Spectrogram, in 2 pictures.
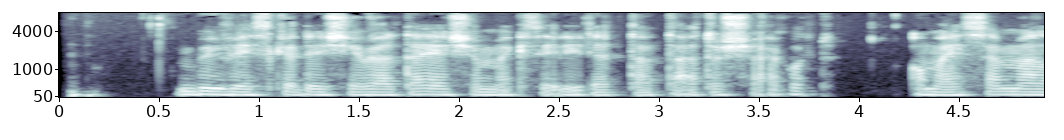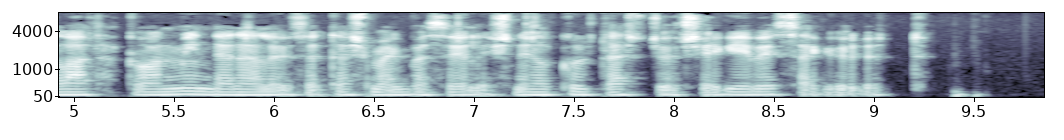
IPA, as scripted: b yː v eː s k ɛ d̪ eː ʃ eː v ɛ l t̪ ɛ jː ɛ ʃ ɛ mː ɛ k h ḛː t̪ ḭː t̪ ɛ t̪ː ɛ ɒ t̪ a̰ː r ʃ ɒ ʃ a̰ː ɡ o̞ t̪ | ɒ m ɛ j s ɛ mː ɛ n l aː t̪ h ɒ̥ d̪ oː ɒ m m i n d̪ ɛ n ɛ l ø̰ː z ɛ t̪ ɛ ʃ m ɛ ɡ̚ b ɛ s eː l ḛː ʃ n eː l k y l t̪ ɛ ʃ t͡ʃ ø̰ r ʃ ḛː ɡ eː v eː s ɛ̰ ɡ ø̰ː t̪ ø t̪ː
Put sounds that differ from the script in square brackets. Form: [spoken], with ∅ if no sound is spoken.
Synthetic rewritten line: b yː v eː s k ɛ d̪ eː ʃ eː v ɛ l t̪ ɛ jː ɛ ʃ ɛ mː ɛ k [s] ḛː [d̪] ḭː t̪ ɛ t̪ː ɛ ɒ t̪ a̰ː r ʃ ɒ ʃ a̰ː ɡ o̞ t̪ | ɒ m ɛ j s ɛ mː ɛ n l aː t̪ h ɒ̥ [t̪] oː ɒ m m i n d̪ ɛ n ɛ l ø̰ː z ɛ t̪ ɛ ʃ m ɛ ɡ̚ b ɛ s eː l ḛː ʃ n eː l k y l t̪ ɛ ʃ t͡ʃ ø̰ r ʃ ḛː ɡ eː v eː s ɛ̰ ɡ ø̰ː [d̪] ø t̪ː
